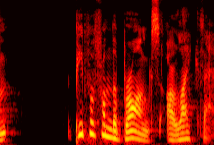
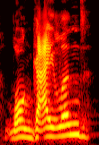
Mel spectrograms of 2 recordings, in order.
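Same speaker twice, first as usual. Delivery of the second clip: loud, slow, higher "Lawn Guyland" local accent; Long Island accent; 7 semitones higher, 7 dB louder, slower than usual. Shown as a demonstration. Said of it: "as they say".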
